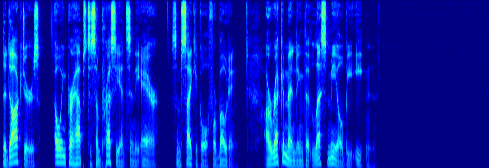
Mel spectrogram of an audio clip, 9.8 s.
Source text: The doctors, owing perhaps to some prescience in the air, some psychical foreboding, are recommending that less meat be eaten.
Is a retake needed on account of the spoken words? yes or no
yes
